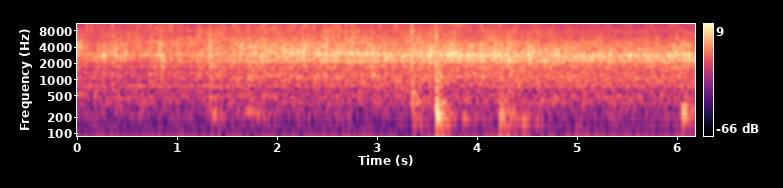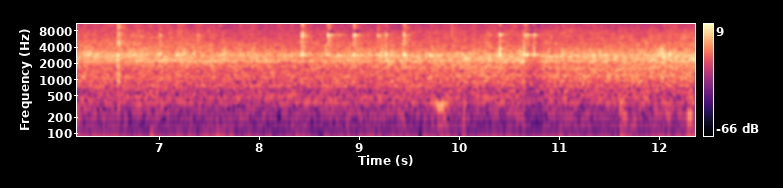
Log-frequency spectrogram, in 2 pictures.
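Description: Chicken wings sizzling in a hot frying pan as soy sauce is poured over them: a steady frying hiss. A quick run of light clicks comes about two-thirds of the way through.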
